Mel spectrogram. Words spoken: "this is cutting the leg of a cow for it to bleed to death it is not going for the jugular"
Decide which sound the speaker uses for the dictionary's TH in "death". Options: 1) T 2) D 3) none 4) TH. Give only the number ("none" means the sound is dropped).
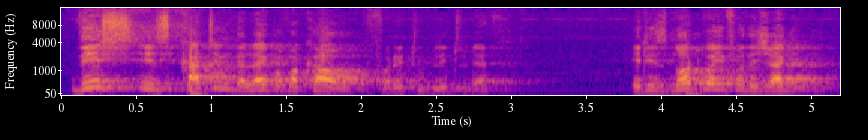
4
